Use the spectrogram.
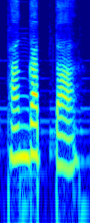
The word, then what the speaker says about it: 반갑다: 会えて嬉しい。반갑다。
